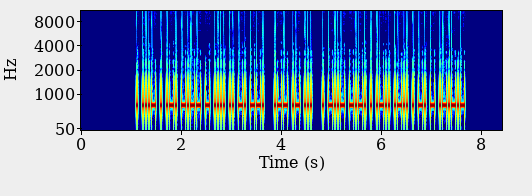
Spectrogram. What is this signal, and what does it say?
Morse code, heard as a keyed tone, about 37 wpm, 700 Hz. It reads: EVERYTHING WAS EXCELLENT.
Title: Sentences from Top 1000 Words 40wpm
